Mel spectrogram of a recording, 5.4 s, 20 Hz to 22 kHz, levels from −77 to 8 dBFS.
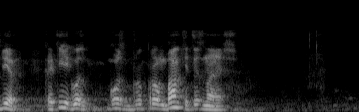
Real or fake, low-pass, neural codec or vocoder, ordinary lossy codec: fake; 7.2 kHz; codec, 24 kHz, 6 kbps, HILCodec; MP3, 64 kbps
